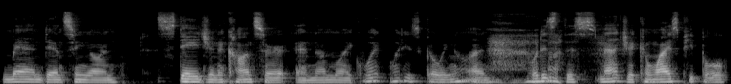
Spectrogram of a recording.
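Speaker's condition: No condition

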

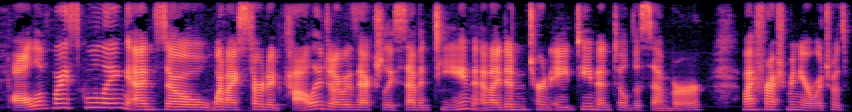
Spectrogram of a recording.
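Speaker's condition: Bilateral cleft lip and palate; later surgery result improved but not perfect

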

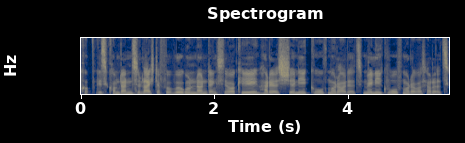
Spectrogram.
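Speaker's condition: Hard of hearing since birth, congenital, cochlear implant, severe; nearly deaf

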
